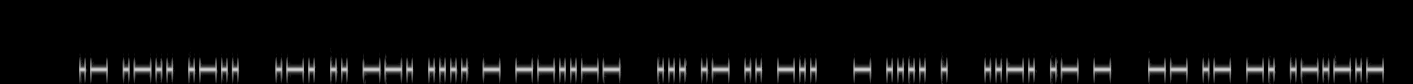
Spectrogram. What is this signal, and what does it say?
Morse code, heard as a keyed tone, about 22 wpm, 700 Hz. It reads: ALL RIGHT, SAID THE FAT MAN.
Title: Sentences from Top 1000 Words - Review Part 4 - 22wpm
